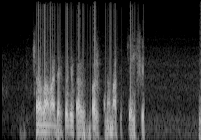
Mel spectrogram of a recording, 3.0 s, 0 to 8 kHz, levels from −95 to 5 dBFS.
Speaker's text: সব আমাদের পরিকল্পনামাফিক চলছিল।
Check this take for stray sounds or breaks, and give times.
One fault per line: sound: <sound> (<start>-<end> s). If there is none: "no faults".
no faults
